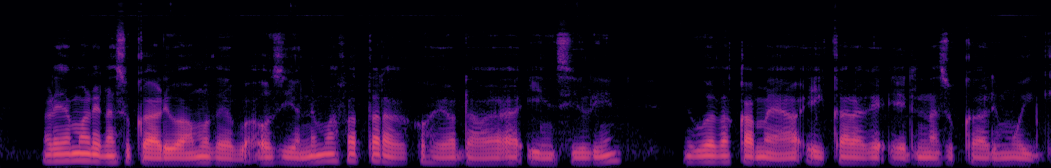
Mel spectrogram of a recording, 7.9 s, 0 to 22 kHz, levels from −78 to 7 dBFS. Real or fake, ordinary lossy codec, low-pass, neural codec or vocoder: fake; none; none; vocoder, 44.1 kHz, 128 mel bands every 512 samples, BigVGAN v2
